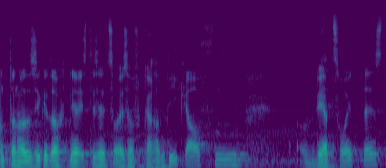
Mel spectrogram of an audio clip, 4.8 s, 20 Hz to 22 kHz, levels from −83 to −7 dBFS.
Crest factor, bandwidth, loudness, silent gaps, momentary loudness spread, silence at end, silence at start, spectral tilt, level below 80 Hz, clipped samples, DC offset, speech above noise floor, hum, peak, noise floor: 18 dB; over 20 kHz; -47 LUFS; none; 18 LU; 0 s; 0 s; -5.5 dB/octave; -70 dBFS; under 0.1%; under 0.1%; 21 dB; none; -28 dBFS; -67 dBFS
